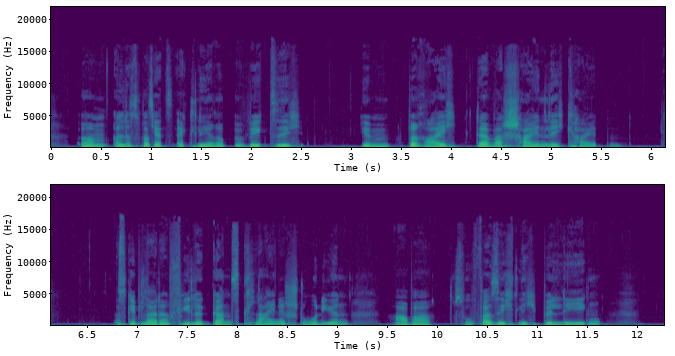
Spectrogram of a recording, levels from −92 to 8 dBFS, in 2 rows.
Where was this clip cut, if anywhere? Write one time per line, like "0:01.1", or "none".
0:01.0
0:01.8
0:03.5
0:07.3
0:09.5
